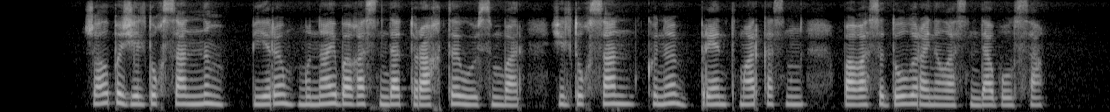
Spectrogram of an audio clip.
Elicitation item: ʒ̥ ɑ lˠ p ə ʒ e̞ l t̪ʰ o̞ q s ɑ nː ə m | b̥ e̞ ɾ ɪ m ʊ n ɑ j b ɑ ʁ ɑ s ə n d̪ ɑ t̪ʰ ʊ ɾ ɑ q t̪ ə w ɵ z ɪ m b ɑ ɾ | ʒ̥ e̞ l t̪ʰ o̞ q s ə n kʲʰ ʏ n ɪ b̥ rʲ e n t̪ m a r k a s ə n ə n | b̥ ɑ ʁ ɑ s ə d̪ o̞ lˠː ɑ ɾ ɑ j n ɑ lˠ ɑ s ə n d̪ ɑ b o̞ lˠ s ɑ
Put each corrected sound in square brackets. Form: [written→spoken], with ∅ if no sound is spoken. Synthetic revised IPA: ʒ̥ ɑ lˠ p ə ʒ e̞ l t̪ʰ o̞ q s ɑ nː ə [m→ɴ] | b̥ e̞ ɾ ɪ m ʊ n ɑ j b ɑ ʁ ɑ s ə n d̪ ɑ t̪ʰ ʊ ɾ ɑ q t̪ ə w ɵ [z→s] ɪ m b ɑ ɾ | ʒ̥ e̞ l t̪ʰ o̞ q s [ə→ɑ] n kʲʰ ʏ n ɪ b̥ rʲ e n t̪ m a r k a s ə n ə [n→ɴ] | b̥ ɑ ʁ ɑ s ə d̪ o̞ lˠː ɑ ɾ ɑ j n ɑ lˠ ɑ s ə n d̪ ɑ b o̞ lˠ s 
